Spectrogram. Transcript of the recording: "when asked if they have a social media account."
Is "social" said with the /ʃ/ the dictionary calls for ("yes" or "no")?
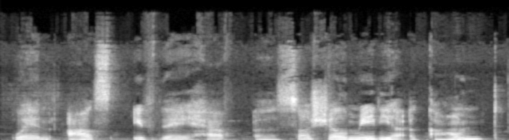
yes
